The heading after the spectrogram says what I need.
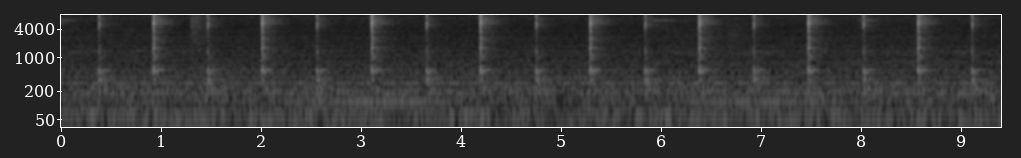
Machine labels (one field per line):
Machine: valve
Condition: normal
